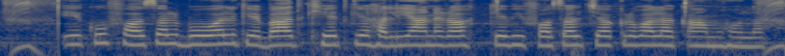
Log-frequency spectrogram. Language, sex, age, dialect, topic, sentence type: Bhojpuri, female, 18-24, Southern / Standard, agriculture, statement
